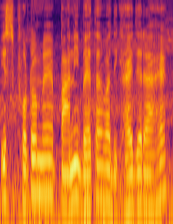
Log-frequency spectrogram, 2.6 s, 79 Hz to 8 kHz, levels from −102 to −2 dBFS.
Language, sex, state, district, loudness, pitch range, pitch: Hindi, male, Jharkhand, Ranchi, -17 LUFS, 110-140 Hz, 125 Hz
